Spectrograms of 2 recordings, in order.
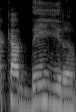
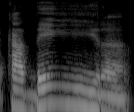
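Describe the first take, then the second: First: Said in the usual way. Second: Cadeira said very slowly with DEI held long; stressed syllable drawn out. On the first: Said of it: "pronunciada com mais lentidão". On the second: Shown as a demonstration. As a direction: stretch the middle syllable of cadeira. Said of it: "foi pronunciado com mais lentidão". ("cadeira" com o DEI bem alongado)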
